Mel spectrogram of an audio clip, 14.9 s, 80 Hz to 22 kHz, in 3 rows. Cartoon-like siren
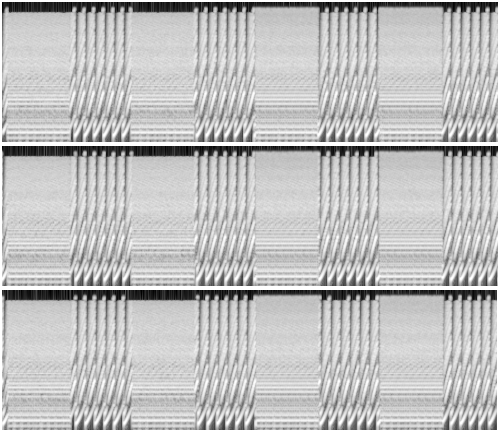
8.0 14.8

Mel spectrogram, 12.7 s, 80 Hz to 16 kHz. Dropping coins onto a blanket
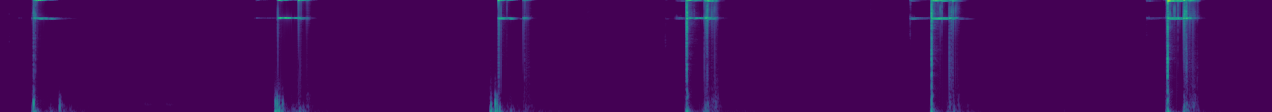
2.8 3.2, 4.9 5.4, 6.8 7.3, 9.2 9.7, 11.6 12.2

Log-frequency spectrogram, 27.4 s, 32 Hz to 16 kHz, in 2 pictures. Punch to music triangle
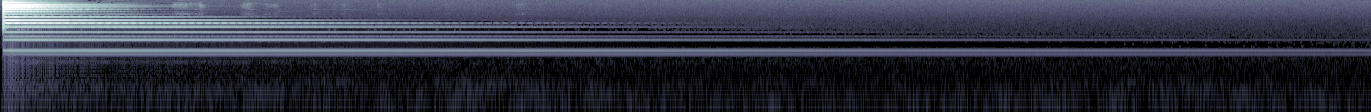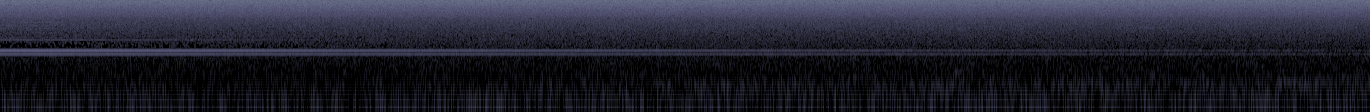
0.0 4.8

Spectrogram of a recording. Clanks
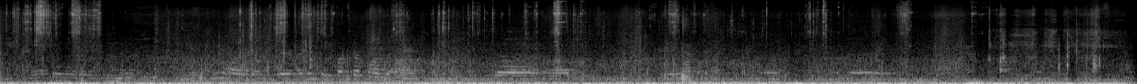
0.0 1.1

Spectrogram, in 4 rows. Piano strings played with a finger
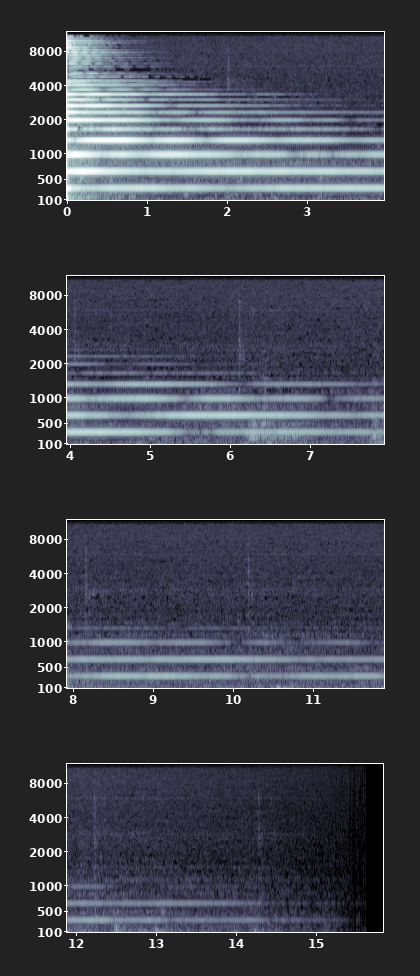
0.0 6.7

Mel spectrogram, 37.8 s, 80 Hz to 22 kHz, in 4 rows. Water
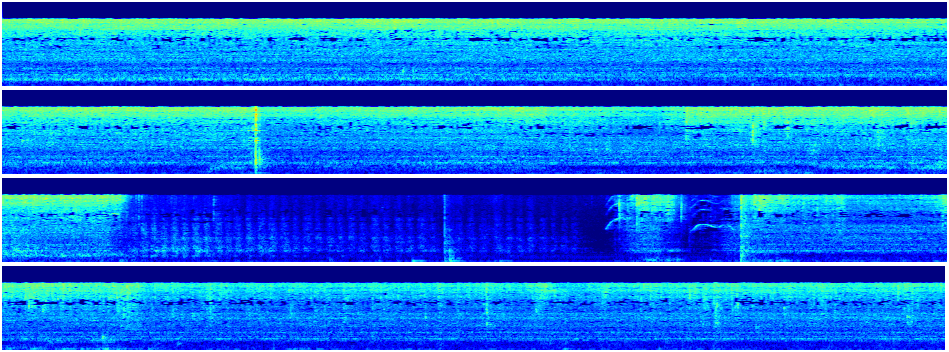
28.1 37.7

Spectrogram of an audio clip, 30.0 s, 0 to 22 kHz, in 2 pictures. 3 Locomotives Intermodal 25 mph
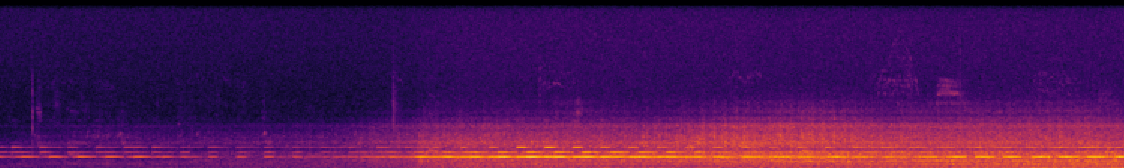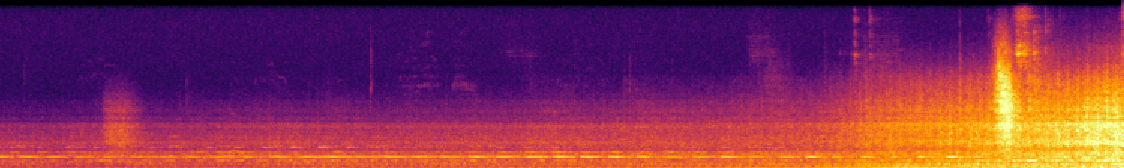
7.5 29.9

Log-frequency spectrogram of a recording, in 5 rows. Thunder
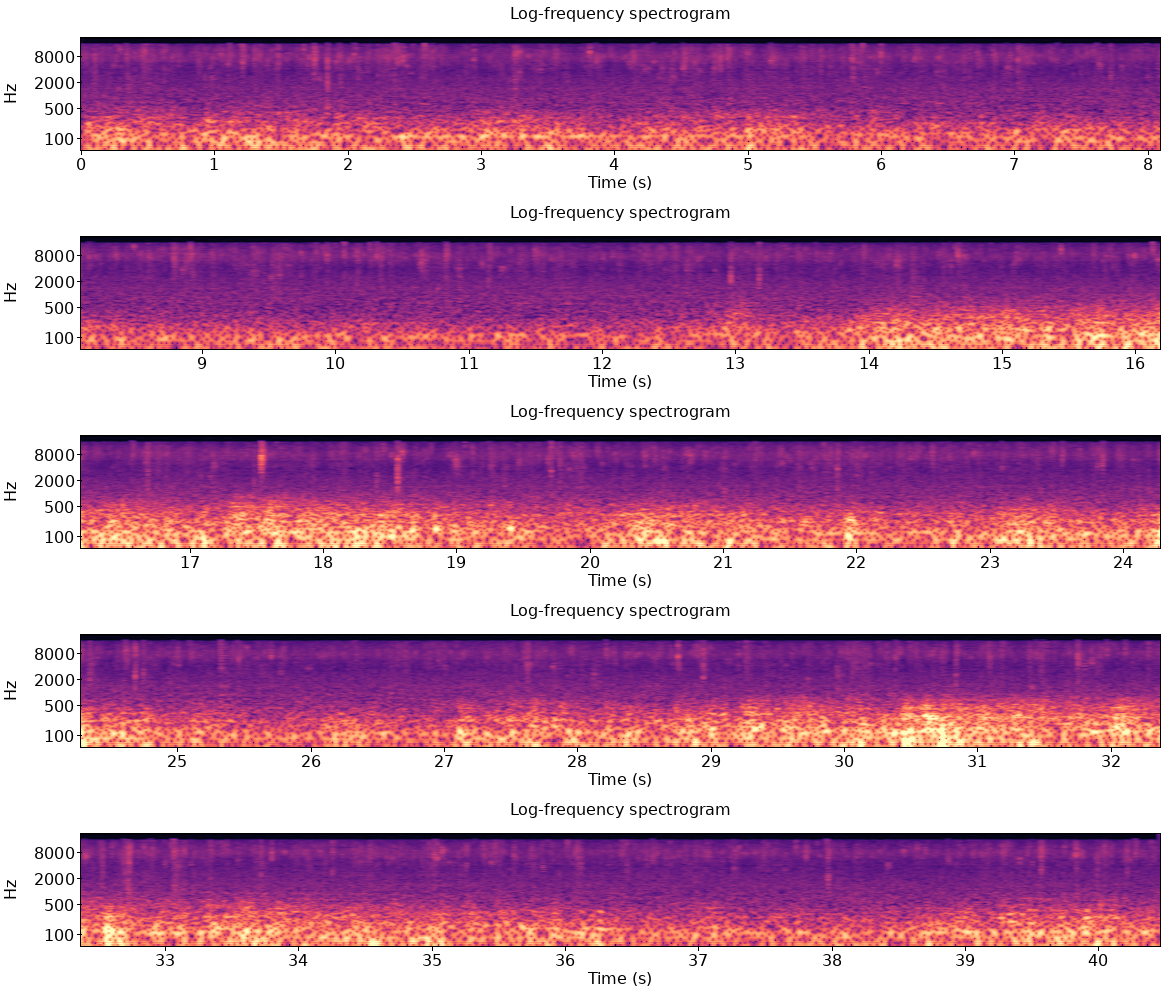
27.1 35.6

